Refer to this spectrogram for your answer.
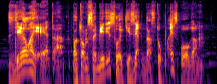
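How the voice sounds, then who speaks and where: Cartoonish character voice from a man, fairly low in pitch, over clear background music. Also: moderate pace. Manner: sly, wheedling.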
